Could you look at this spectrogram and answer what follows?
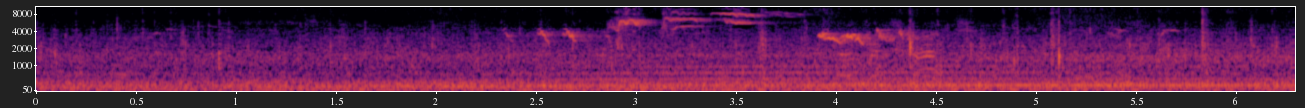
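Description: Faint outdoor ambience: a few short bird chirps, and a steady low engine hum from a slow-moving vehicle that sets in about two seconds in.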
